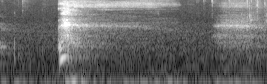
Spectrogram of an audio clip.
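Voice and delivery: soft, breathy giggle; amused, voiceless real laugh. Real, not acted. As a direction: laugh quietly mid-explanation. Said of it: "I'm laughing because".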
